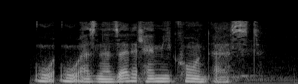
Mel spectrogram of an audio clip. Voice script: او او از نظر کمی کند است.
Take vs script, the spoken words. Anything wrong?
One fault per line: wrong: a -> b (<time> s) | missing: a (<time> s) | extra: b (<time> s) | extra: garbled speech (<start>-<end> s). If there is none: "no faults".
no faults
